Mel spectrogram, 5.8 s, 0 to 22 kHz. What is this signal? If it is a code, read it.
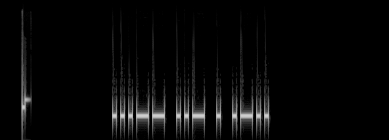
Morse code, heard as a keyed tone, about 20 wpm, 700 Hz. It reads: 3UEL
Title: Four Letter-Number Combinations - 20wpm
